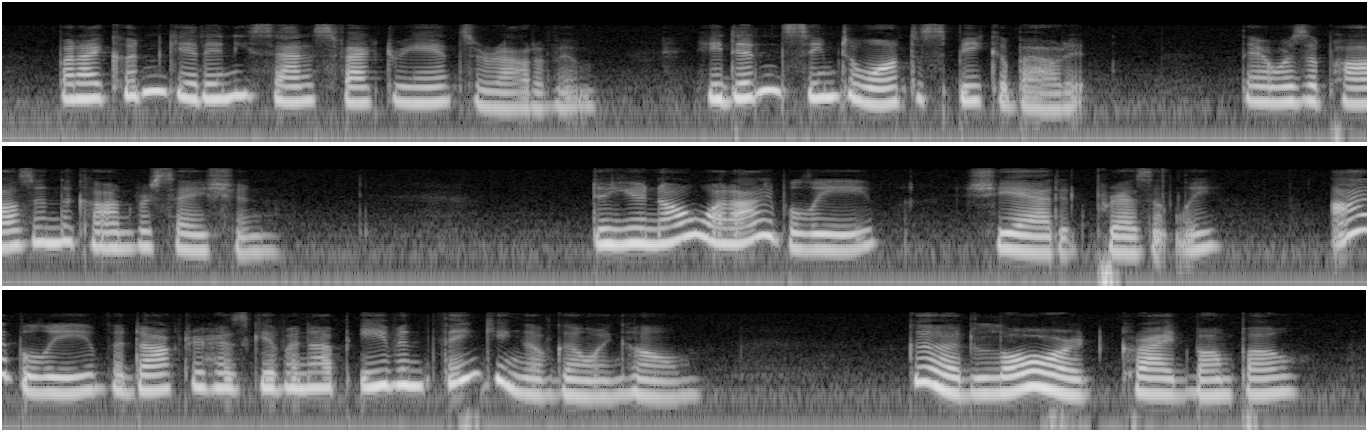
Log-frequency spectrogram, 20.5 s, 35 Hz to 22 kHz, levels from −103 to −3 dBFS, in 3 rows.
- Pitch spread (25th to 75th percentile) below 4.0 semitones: No, average, 5.1 semitones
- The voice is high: Yes, high, 225 Hz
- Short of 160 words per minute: Yes, average, 150 wpm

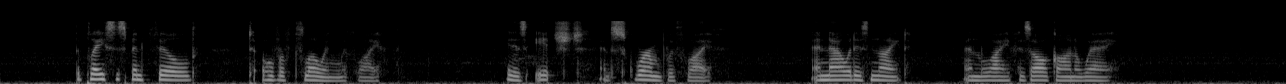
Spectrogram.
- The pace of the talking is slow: Yes, slow, 130 wpm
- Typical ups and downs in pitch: No, narrow, 2.3 semitones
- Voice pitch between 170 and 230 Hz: Yes, high, 190 Hz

